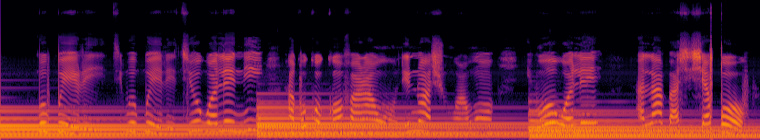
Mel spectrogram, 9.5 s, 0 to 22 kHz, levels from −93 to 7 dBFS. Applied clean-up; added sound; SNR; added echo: none; Piano; -4 dB; none.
